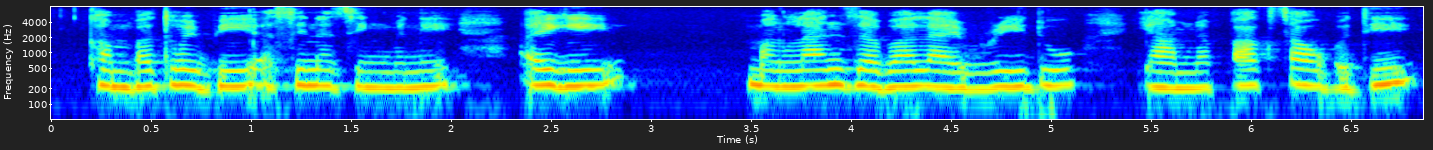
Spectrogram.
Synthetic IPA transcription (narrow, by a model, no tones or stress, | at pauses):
kʰɐmbɐtʰojbiɐsinɐziŋbɐniɐjɡi | mɐŋlanzɐbɐlajbɾidu | jamnɐpak̚t͡ʃawbɐdi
